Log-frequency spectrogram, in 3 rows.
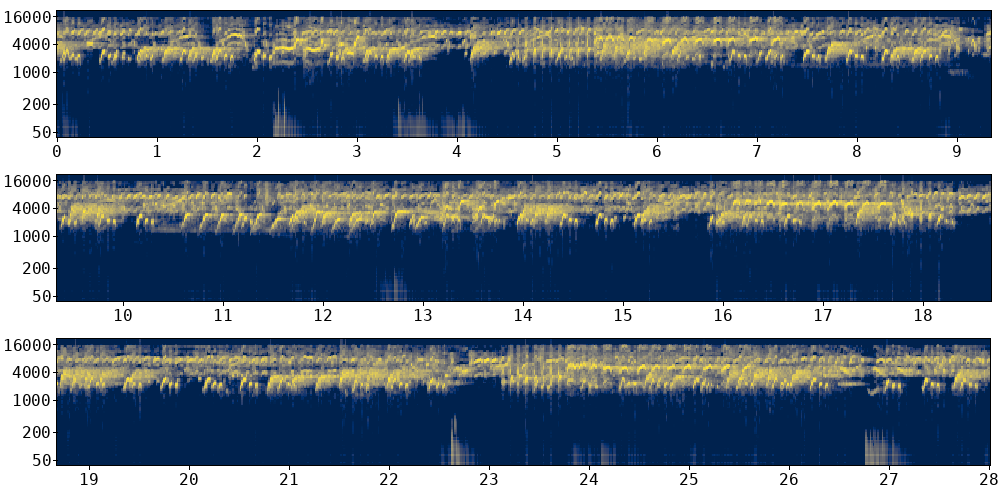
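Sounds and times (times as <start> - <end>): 
bird lure calls of sharp high chirps and trills: 0.0 - 28.0.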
